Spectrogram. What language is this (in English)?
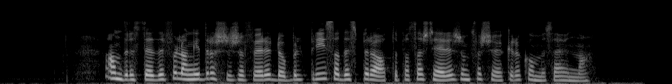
Norwegian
